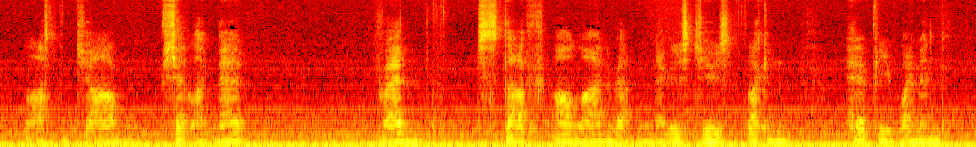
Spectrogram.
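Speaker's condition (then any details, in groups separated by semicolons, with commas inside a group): Cerebral palsy; cannot stand beyond 10 minutes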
